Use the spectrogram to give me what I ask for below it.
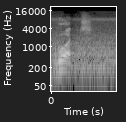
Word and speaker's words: Gout: It's pronounced to rhyme with pout. His name is Gout.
